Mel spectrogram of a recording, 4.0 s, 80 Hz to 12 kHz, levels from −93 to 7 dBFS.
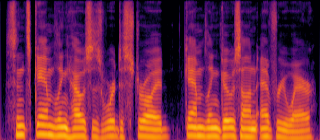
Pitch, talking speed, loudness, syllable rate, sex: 145 Hz, 135 wpm, -15 LUFS, 5.2 syllables/s, male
